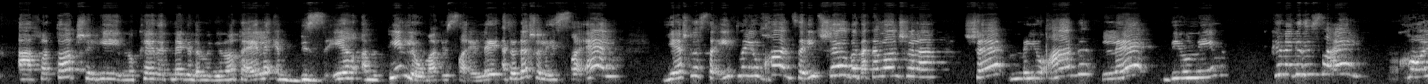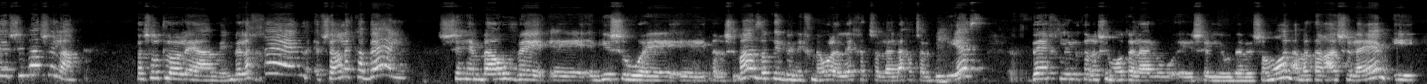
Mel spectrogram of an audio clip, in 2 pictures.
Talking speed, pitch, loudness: 115 wpm, 260 Hz, -13 LUFS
